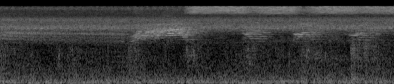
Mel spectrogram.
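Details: Robust cicada (min min semi) singing a dense, hissing high-pitched buzz. It grows louder and brighter after the first second and a half, with faint pulsing and light background crackle.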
